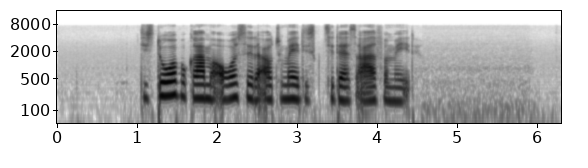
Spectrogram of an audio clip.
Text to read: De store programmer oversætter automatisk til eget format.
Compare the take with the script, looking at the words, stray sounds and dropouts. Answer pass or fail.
fail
